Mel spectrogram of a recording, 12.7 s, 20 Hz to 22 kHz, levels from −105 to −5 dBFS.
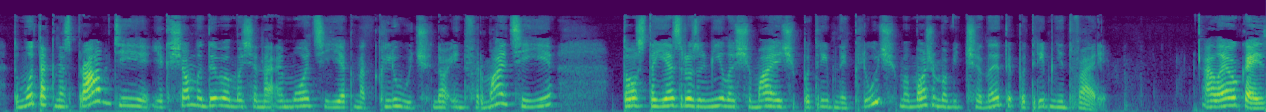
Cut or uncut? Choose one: uncut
